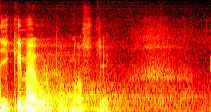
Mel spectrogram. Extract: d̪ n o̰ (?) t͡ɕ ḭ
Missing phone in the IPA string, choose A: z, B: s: B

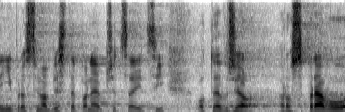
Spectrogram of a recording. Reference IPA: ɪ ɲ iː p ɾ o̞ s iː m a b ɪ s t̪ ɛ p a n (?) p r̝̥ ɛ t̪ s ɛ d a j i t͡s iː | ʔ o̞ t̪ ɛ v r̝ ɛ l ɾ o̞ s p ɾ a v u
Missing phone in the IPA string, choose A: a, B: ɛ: B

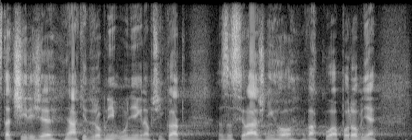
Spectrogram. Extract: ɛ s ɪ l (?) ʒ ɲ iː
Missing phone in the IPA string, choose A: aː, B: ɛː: A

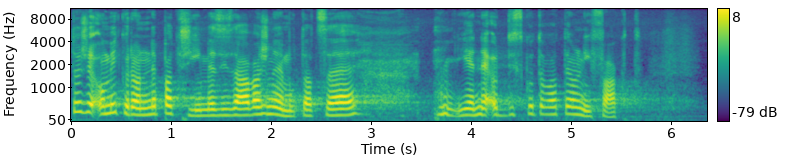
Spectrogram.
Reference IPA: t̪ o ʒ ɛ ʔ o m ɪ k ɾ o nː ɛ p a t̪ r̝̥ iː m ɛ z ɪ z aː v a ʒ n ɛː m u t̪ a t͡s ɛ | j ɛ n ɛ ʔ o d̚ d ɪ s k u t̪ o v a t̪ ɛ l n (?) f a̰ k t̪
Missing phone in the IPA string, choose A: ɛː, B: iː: B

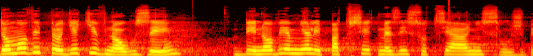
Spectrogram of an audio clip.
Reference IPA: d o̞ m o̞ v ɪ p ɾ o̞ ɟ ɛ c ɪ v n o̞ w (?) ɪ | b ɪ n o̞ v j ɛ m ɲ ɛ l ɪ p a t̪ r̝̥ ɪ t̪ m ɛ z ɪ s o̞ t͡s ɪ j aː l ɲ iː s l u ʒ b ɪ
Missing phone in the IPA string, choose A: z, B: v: A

